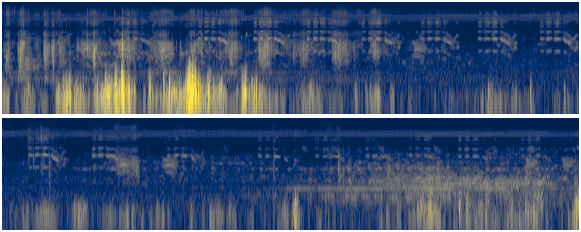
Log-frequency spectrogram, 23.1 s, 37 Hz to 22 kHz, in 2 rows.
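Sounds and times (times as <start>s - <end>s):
soft low thumps: 0.0s - 6.3s
faint bird calling: 0.3s - 15.7s, 16.6s - 23.0s.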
